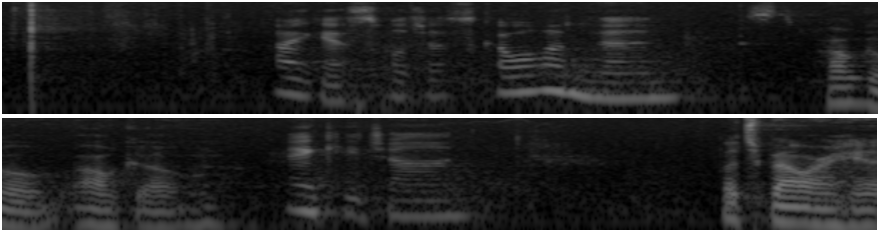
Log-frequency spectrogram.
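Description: A middle-aged woman speaks calmly into a close microphone.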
